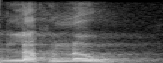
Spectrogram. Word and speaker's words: लखनऊ: जैसे लखनऊ, अब लखनऊ जो है हिंदी में लखनऊ बोलते हैं, अंग्रेजी में क्या स्पेलिंग है?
